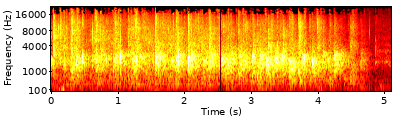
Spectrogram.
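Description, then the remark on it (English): Sustained audience applause at a Radboud Reflects lecture, welcoming the speaker Simon Glendinning: many hands clapping in a dense, steady patter that holds loud for several seconds before tapering off at the end. “But first, a warm applause for Mr.”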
